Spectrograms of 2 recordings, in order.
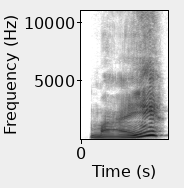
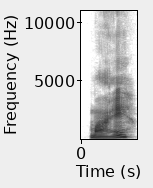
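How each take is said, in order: First: The word is said very strongly and exaggerated. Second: The word is said plainly, at normal strength.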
